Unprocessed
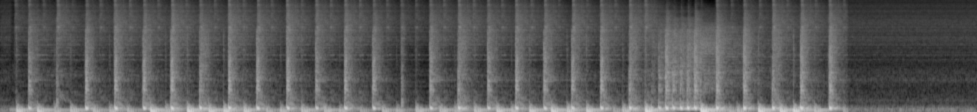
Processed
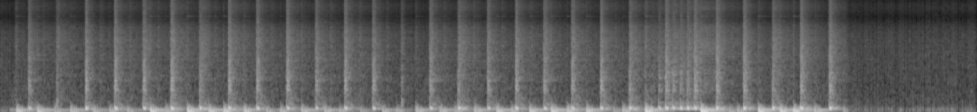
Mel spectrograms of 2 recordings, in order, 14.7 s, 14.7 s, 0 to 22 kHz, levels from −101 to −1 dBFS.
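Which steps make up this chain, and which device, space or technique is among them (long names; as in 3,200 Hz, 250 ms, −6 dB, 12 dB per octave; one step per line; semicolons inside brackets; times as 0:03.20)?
early 8-bit sampler (sample-rate reduction 12,000 Hz, jitter 0%; bit reduction 8 bits)
level −1 dB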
